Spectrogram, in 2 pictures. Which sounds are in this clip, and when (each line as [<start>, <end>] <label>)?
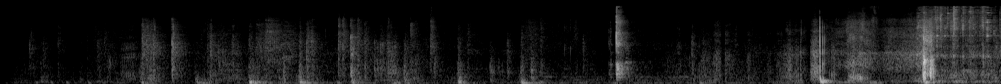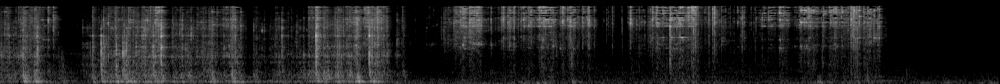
[1.24, 6.02] footsteps
[6.04, 6.89] light switch
[9.34, 19.55] keys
